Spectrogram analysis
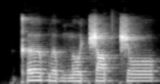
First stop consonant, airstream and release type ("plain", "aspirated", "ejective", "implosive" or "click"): ejective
